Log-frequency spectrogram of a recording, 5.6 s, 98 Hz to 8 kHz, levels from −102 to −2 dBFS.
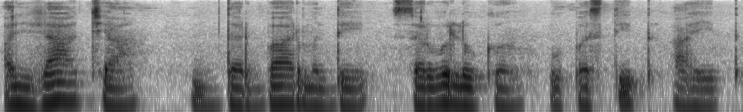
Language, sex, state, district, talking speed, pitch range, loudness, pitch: Marathi, male, Maharashtra, Gondia, 85 wpm, 120-135 Hz, -19 LUFS, 130 Hz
